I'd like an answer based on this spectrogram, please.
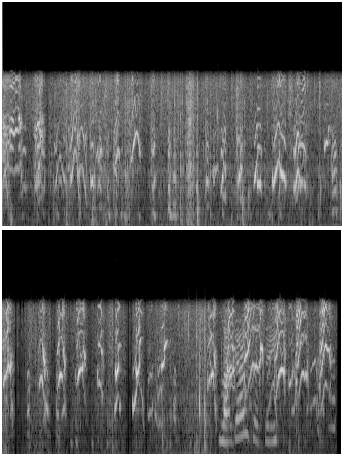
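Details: A litter of two-week-old Siberian Husky pups keeps up rapid, busy high-pitched whimpering and squeaking, with many short overlapping cries and a brief pause near the middle.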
